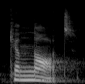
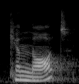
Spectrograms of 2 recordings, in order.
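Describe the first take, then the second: Both takes have the same delivery.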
